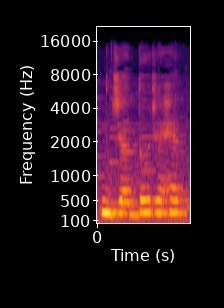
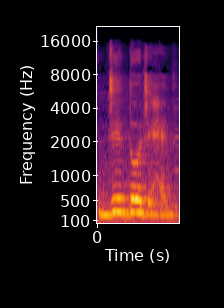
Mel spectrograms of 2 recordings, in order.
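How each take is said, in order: First: The first vowel is an 'a' sound. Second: The first vowel is an 'i' sound. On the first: The speaker calls it wrong. "जद्दोजहद नहीं" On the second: The speaker calls it right. "जिद्दोजहद ना कराया कीजिए"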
